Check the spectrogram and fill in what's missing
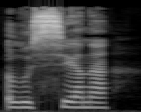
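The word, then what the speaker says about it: Lucena: Я родилась в Лусене, это произносится как Луссена, Кордова.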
